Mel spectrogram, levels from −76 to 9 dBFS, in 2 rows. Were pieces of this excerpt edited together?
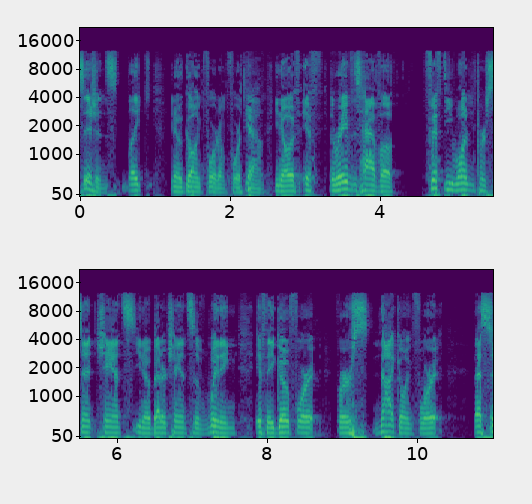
yes; 2 cuts; at 2.5 s, 3.3 s

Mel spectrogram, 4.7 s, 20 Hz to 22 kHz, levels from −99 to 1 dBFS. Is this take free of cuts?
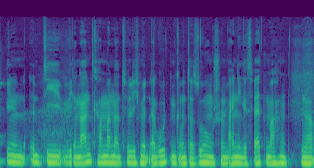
no; 4 cuts; at 1.1 s, 1.4 s, 2.7 s, 3.4 s

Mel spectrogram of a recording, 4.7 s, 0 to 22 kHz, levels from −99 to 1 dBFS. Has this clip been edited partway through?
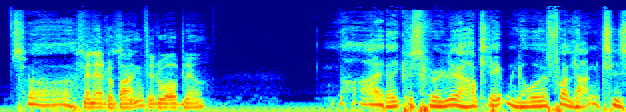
yes; 3 cuts; at 1.1 s, 2.9 s, 3.6 s

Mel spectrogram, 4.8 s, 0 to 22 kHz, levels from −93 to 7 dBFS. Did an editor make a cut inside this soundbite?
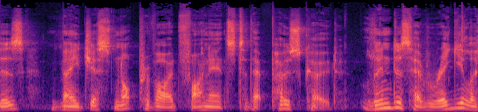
yes; 1 cut; at 3.5 s

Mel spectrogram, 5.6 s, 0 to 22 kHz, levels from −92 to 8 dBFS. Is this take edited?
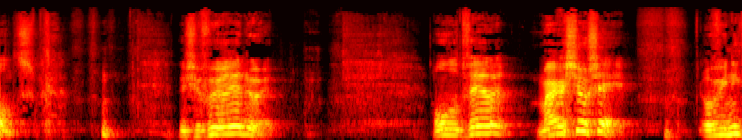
yes; 1 cut; at 3.5 s

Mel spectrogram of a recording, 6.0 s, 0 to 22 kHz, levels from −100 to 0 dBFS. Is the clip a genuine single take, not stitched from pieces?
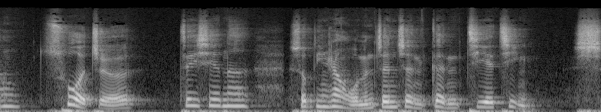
no; 1 cut; at 2.8 s

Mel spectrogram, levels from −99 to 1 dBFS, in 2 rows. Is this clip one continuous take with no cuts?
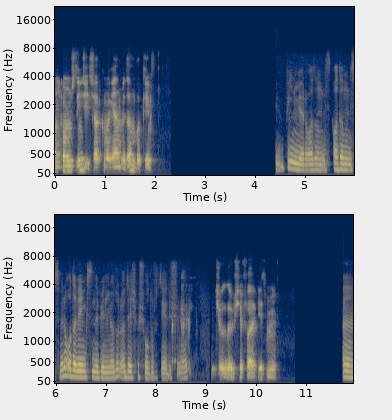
yes; 0 cuts

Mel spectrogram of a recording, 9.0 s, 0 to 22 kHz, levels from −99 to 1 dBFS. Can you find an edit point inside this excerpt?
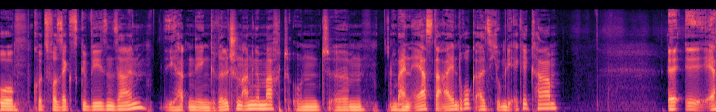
yes; 2 cuts; at 1.9 s, 4.8 s

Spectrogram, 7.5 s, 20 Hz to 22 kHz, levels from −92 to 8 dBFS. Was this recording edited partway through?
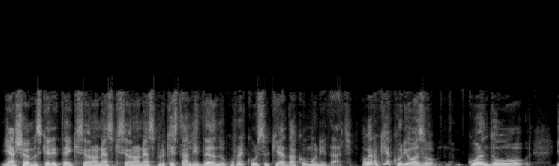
yes; 3 cuts; at 1.5 s, 3.1 s, 4.7 s

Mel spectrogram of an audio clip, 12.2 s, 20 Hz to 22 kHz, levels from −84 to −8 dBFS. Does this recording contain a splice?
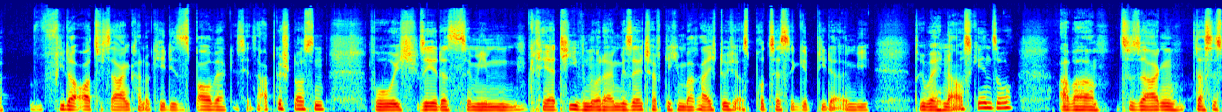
yes; 2 cuts; at 1.0 s, 4.2 s

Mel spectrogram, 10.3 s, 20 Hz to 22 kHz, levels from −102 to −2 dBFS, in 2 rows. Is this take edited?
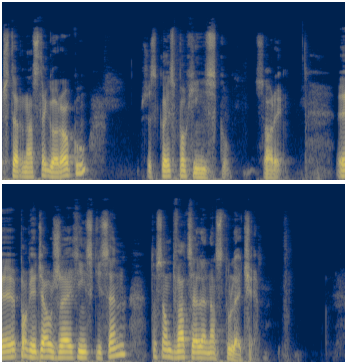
no; 0 cuts

